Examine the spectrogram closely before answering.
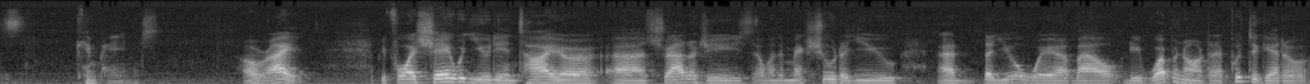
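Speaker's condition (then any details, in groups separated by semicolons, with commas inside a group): No condition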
